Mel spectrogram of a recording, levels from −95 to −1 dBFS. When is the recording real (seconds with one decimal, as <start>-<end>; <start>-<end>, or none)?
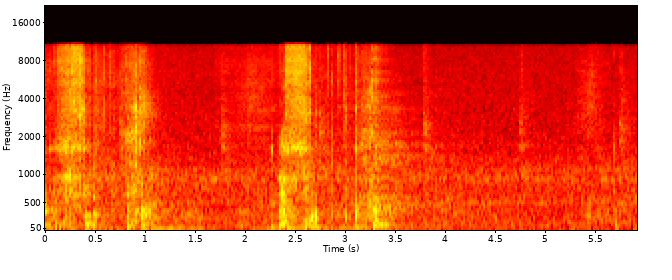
0.6-1.7; 2.6-5.9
